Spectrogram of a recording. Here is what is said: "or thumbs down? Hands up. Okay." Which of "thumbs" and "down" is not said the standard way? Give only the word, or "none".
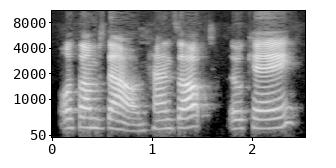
none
